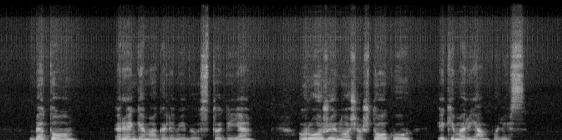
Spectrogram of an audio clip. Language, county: Lithuanian, Marijampolė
